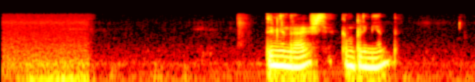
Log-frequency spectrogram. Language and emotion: Russian, positive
